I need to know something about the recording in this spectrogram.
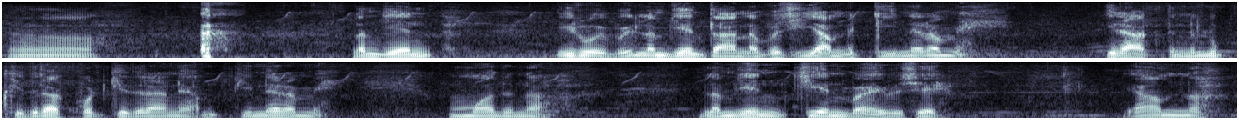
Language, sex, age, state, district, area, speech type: Manipuri, male, 60+, Manipur, Kakching, rural, spontaneous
